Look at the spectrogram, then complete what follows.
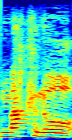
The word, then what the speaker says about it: Mackinac: what island is this it's called mackinaw island that you spell it mackinac um but it wow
